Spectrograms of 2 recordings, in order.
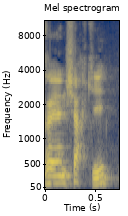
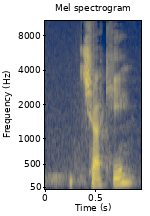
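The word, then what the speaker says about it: Cherki: Shaki. Chucky. Shaki. Shak Chucky. Shaki. Shi. Okay. Cuz I like to pronounce their name right. So Sherki, I'm not I'm not buying him to have him on the wings.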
